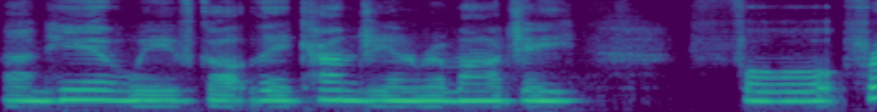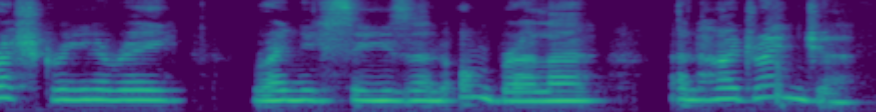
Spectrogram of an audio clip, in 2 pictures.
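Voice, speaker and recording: Gravelly-voiced English woman. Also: on the high side, flat delivery, takes it slowly, warm tone. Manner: chatty, apologetic, reads product blurbs aloud. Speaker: unboxing vlogger. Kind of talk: casual chat while unboxing.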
